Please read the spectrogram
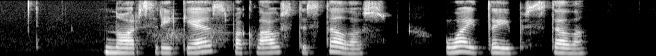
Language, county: Lithuanian, Kaunas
